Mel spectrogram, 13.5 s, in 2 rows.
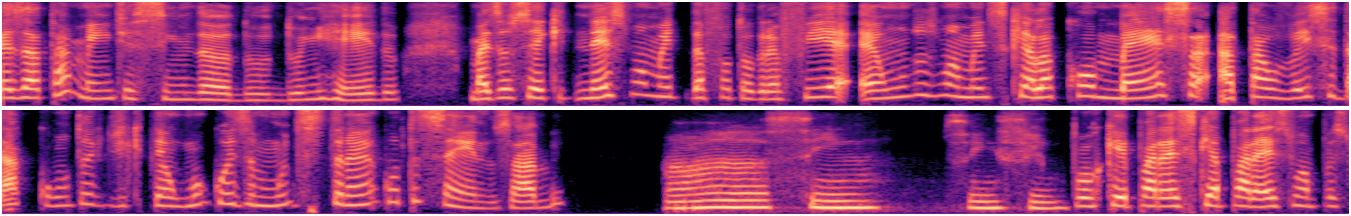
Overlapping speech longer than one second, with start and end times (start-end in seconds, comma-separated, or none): none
